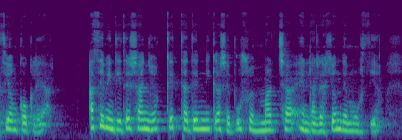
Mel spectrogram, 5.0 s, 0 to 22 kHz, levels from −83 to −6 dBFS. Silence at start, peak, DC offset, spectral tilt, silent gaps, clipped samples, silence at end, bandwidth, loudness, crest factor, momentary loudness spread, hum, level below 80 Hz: 0 s; -12 dBFS; under 0.1%; -5.5 dB/octave; none; under 0.1%; 0.05 s; 16 kHz; -29 LUFS; 18 dB; 8 LU; none; -68 dBFS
